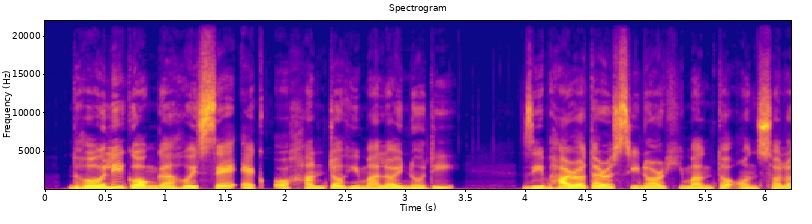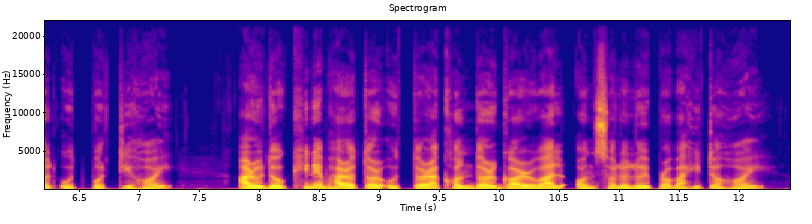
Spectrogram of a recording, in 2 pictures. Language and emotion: Assamese, neutral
